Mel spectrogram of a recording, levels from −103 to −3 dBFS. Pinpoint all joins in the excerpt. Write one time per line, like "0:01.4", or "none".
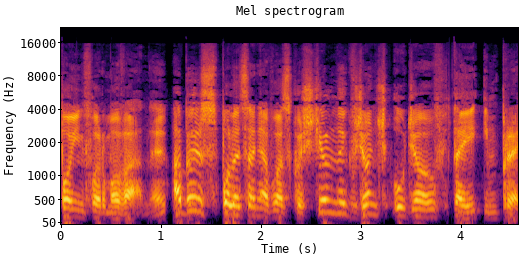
0:01.0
